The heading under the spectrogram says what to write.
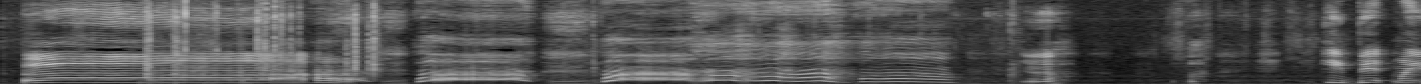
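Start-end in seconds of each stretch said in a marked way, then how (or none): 0.1-4.8 shrill terrified screaming; high screams. Acted. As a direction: scream in panic, high and loud. Monster bites nose.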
